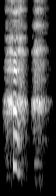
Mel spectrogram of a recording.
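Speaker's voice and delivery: very high, loud squeal of a laugh; hammed-up rhinoceros laugh, very high; high burst of laughter. A narrator's reading. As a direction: let a giggle burst out high.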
